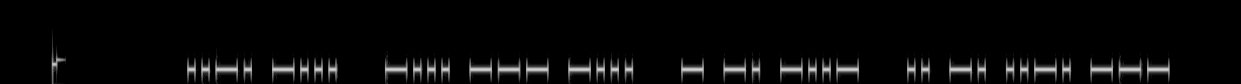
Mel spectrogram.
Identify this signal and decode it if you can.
Morse code, heard as a keyed tone, about 17 wpm, 700 Hz. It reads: FB BOB TNX INFO
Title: K1USN SST QSO Practice 17wpm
